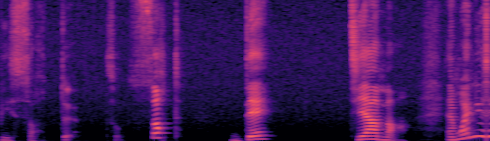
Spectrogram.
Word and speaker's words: diamant: But in this case, you treat it as a consonant, as a y sound. Dia, diamant.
